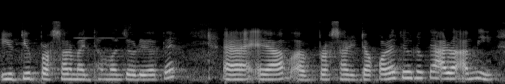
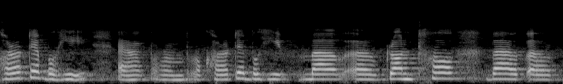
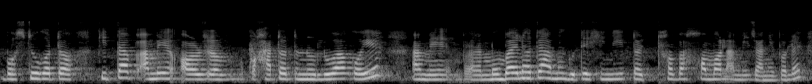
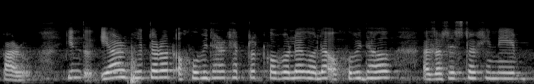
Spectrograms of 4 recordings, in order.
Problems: constant background noise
